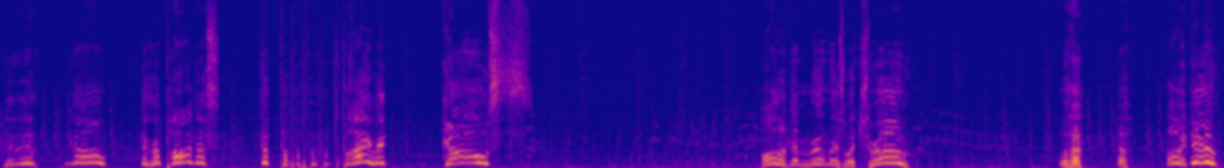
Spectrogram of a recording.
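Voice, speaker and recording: A man voicing a cowardly, excitable game sailor who stutters frantically. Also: extremely high pitch, measured pace, long pauses, soft background music. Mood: terrified.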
